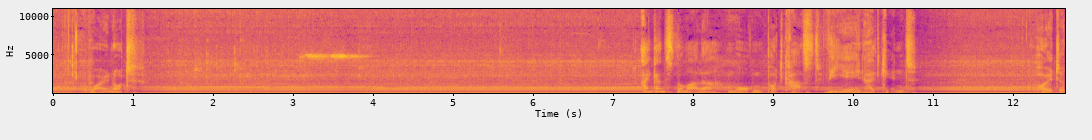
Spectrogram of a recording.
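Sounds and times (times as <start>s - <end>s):
water gurgling in a coffee machine: 0.0s - 12.2s
coffee machine pump drone: 0.0s - 12.6s
speech: 0.5s - 1.1s, 7.4s - 11.0s, 12.4s - 12.6s
faint high whine: 1.1s - 11.0s.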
